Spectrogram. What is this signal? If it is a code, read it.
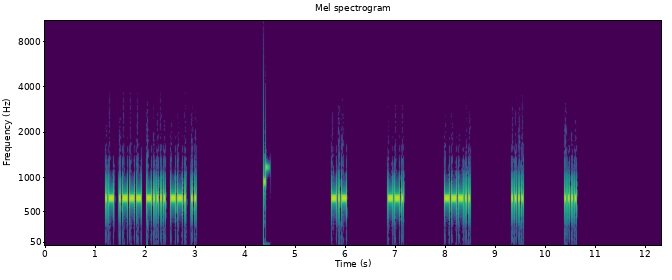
Morse code, heard as a keyed tone, about 35 wpm, spaced as for 15 wpm, 690 Hz. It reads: AJ6GI KG8HH
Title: USA Call Signs - 5 Characters - 8x Character Spacing - 35wpm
